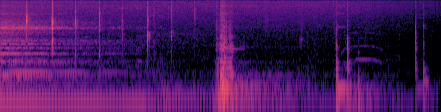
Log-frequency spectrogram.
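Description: A rock band's last chord ringing out on guitar and amplifier, slowly fading away. Two short voice-like calls cut in about two and three and a half seconds in.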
